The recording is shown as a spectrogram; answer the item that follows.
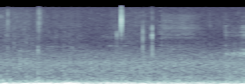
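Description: Low, uneven rumble on the microphone, with a few faint clicks about a second in.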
